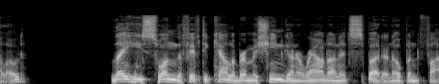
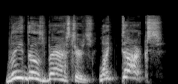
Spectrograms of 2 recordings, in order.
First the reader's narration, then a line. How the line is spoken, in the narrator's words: O'Connor roared above the noise of the gun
